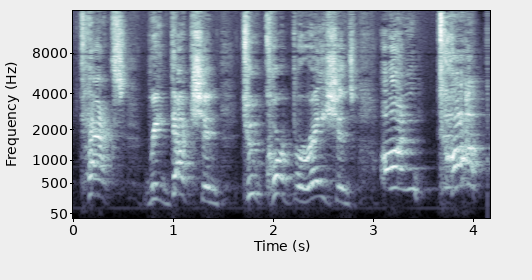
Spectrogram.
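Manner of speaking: loud, high, furious tirade at the politicians; angry rant. Real, not acted. Podcast host ranting at listeners about the budget, loud and furious. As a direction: hammer every line home with real anger.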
